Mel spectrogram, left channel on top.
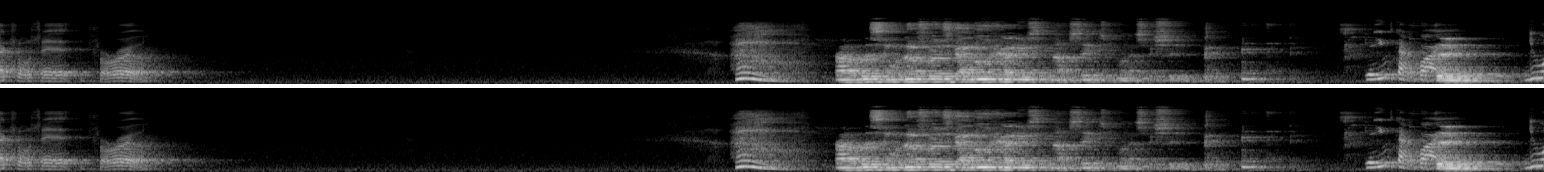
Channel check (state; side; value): identical; both; correlation 1.00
